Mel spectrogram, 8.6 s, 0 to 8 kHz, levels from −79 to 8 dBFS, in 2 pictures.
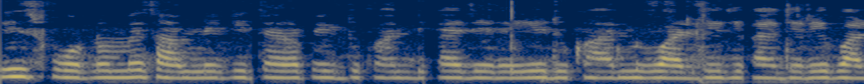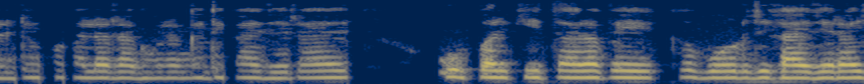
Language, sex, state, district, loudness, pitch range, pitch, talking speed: Hindi, female, Maharashtra, Dhule, -20 LUFS, 230-240 Hz, 235 Hz, 250 wpm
